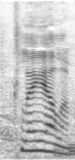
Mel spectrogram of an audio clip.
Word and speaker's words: Cle Elum: a hug Oh you're pretty nice so clay LM right that's how you pronounce it and this is an eating area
